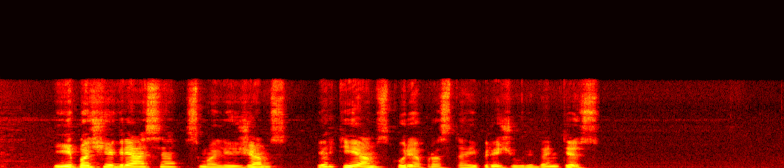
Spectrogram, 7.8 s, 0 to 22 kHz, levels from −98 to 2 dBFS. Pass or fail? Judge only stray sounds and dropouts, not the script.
pass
